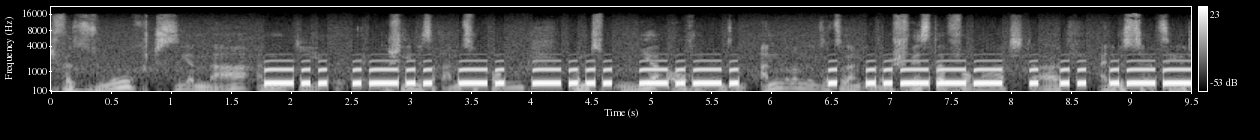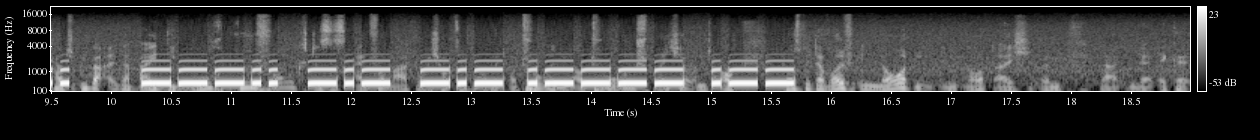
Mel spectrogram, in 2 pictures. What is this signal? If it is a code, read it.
Morse code, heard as a keyed tone, hand-sent with a paddle, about 17 wpm, 390 Hz. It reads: DLNBC E2EIP 8KK1W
